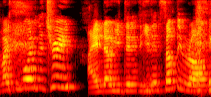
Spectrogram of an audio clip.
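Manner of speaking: loud and high, laughing; hammed-up excuse; mock defensive parent. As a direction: play a flustered parent for laughs. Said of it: "It's like".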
